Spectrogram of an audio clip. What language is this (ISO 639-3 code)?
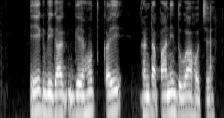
mag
